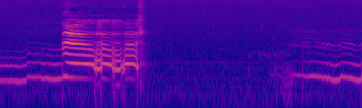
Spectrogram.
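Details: Rocco, a male English Bulldog, whines because he wants someone to play with his frisbee: steady high nasal whining tones, a louder squealing burst for about a second, a short quiet pause, then the thin whine starts again and holds.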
